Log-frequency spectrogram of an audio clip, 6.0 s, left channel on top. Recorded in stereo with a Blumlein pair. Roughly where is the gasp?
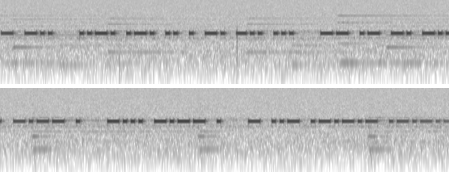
I don't hear a gasp.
